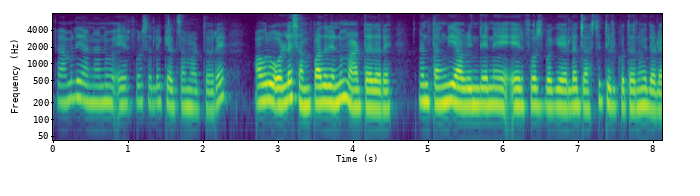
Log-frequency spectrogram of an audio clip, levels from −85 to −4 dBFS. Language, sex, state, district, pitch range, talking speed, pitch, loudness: Kannada, female, Karnataka, Mysore, 175-205 Hz, 155 wpm, 185 Hz, -17 LUFS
